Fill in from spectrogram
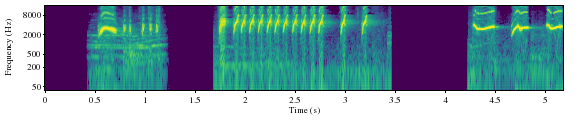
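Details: Scarlet minivet sound used to train contest oriental magpie-robins: a slurred whistle with chips, a rapid buzzy series of about ten repeated notes, two sharp notes, then three wavering whistles.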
